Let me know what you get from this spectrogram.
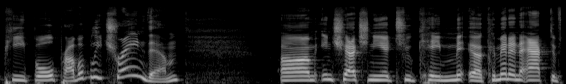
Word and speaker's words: Chechnya: So basically they said, if we release these records involving our connections with the apartment bombings in Russia and our pitter-pattering in Chechnya, is that That's how you pronounce that country? Chechnya? What is it? I don't even know what it is. Let's see. Chechnya, yeah. They said,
